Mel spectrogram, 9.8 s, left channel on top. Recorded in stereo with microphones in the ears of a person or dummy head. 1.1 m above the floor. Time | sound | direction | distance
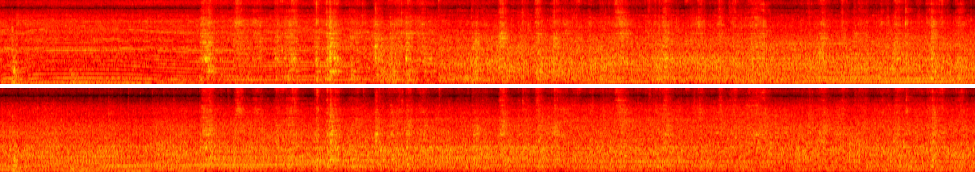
0.1 | footsteps | 50° left (ahead or behind) | 9.5 m
2.0 | scissors | 70° left (ahead or behind) | 8.5 m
